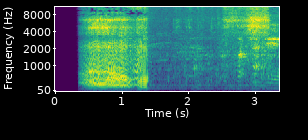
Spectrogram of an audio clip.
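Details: One loud, rough, fluttering snore lasting about a second, followed by quieter background sounds: snoring.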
